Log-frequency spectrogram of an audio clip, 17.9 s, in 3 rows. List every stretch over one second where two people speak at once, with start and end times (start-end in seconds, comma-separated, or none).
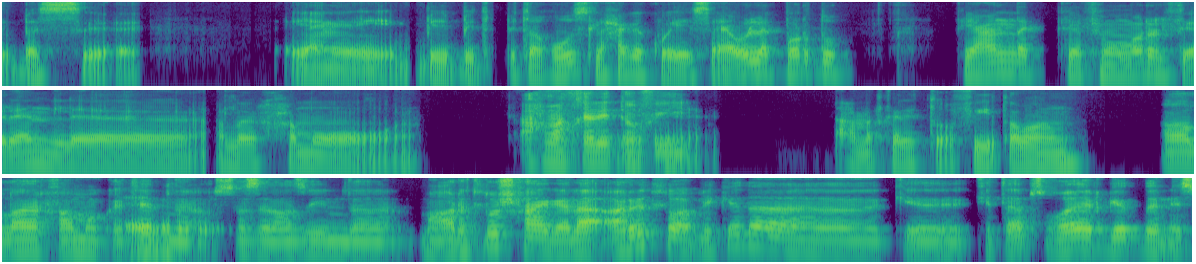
none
